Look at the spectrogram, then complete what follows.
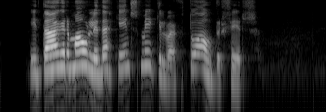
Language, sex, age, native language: Icelandic, female, 40-49, Icelandic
